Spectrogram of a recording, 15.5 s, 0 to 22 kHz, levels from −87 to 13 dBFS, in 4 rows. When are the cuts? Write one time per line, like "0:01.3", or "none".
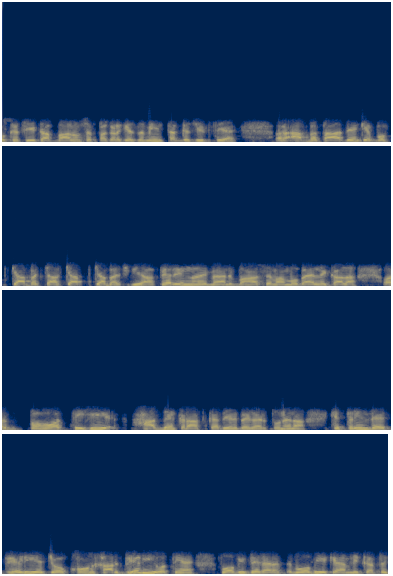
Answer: none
